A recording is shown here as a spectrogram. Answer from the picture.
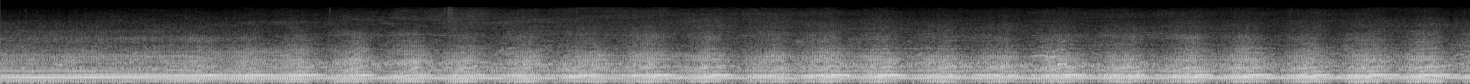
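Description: Car engine held at high revs in a burnout with the tyres spinning. After the first couple of seconds the revs pulse up and down in a regular rhythm, about one and a half times a second.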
